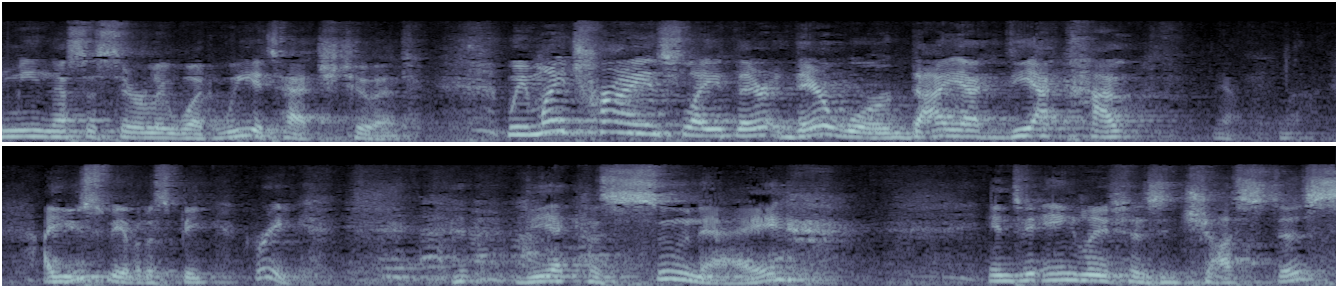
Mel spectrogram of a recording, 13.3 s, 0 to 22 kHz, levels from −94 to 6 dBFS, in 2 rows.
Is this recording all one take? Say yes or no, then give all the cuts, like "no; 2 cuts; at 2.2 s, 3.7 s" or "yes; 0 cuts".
yes; 0 cuts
